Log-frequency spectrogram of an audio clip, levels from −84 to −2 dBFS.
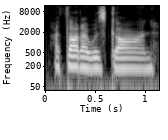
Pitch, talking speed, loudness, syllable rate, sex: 175 Hz, 265 wpm, -16 LUFS, 5.2 syllables/s, female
